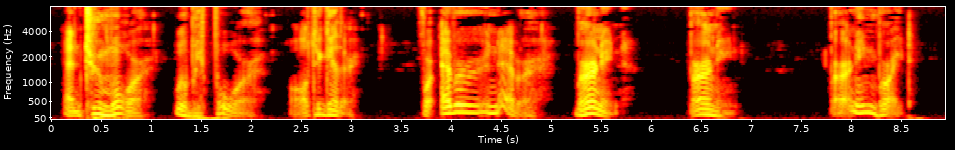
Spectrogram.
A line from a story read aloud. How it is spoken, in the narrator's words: he said, his voice lowering strangely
